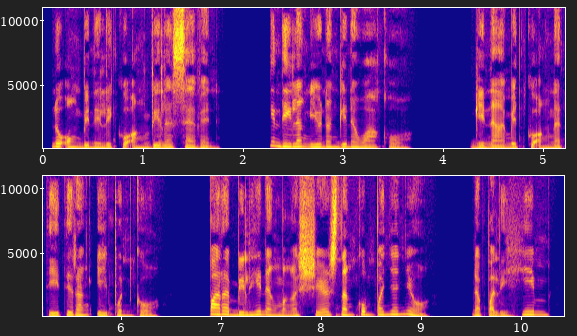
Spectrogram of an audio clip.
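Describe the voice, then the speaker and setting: A woman's voice: fairly low pitch, warm tone, dry recording, studio quality, close to an everyday voice. Woman playing a resolute, forgiving young wife.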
